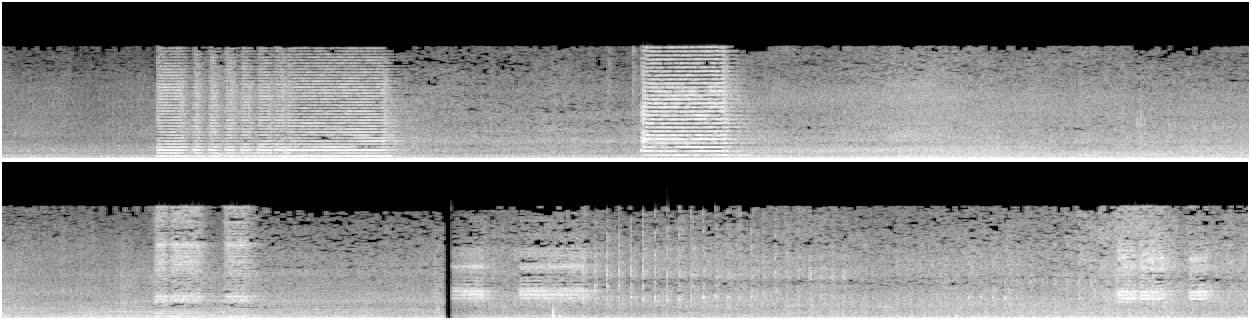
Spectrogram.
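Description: Two vehicle horn blasts over a constant street din. The first is a steady single-note honk of nearly two seconds, about a second in. The second is a shorter, higher honk around five seconds in.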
